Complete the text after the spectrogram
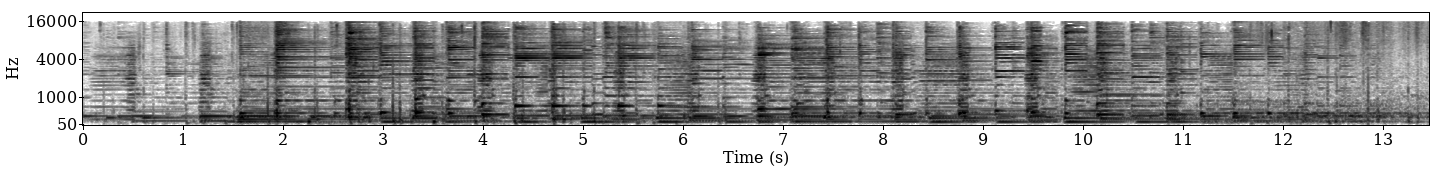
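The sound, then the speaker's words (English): Steady galloping hoofbeats drum along for over ten seconds, loud, layered with a sustained tonal backing, with no talking over them. “Yeah, you're a horse now. You're in trip. Go. Let's ride.”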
